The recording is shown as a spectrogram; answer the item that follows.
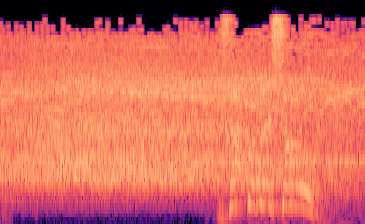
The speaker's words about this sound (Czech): Jsou to odbojáři, zatleskajte jim pořádně!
